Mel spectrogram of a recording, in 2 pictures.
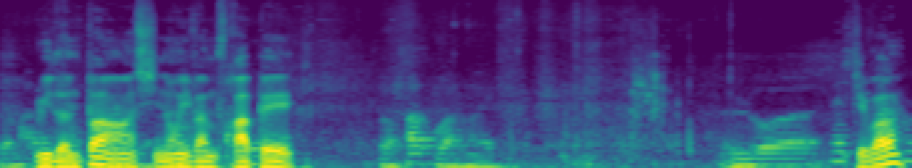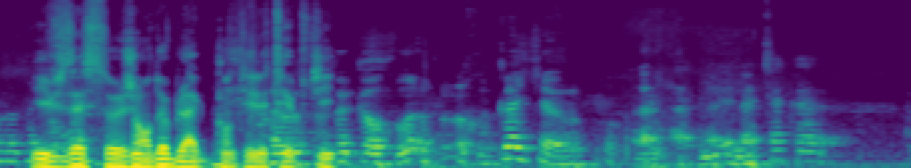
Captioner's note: laughs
